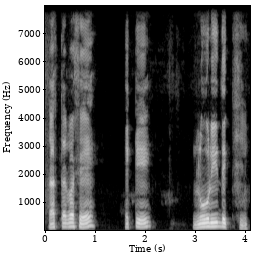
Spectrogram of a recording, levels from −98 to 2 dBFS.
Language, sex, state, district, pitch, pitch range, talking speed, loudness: Bengali, male, West Bengal, Cooch Behar, 135 Hz, 120-150 Hz, 85 wpm, -16 LUFS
